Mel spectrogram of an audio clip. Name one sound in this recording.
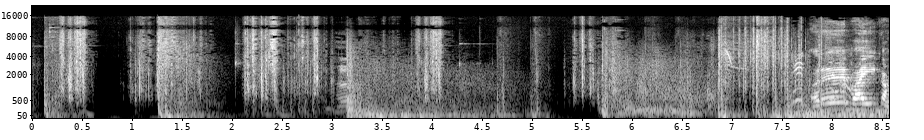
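Sniper rifle shots crack out in bursts.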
